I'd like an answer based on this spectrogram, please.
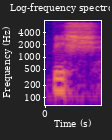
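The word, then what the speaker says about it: Bysshe: our list is Percy Bish Shelley so the middle name is pronounced like fish um and the life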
